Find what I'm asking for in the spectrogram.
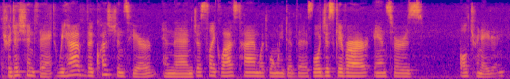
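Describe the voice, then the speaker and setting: A woman's voice: very deep voice, steady tone, moderate pace, a little mellow, a little hiss or hum. A woman co-hosting a book vlog, chatting casually as she reads questions and gives her answers. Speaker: book vlogger co-hosting a Q&A tag. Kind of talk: casual chat.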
